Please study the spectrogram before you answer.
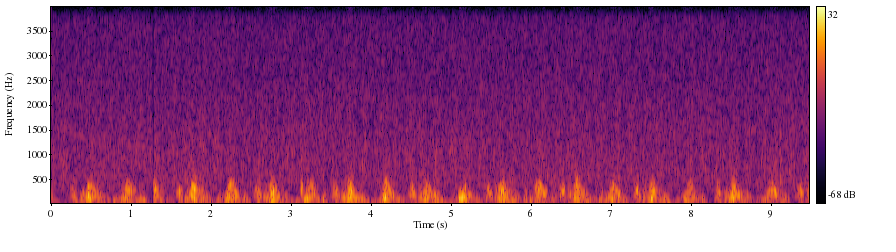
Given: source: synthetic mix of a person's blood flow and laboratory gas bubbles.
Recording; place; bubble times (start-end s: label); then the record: Doppler ultrasound of blood flow; precordium
3.10-3.17 s: bubbles
From the record:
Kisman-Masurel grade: 113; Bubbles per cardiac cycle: 1 to 2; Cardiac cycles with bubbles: 1 to 10%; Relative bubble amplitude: loud (0.450 to 0.775); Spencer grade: 1 (occasional bubble signal discernible with the cardiac motion signal, with majority of cardiac periods free of bubbles); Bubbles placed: only in the low amplitude regions of the cardiac cycle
